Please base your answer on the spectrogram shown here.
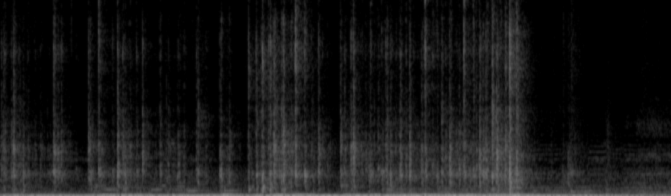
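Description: Rapid typing on a computer keyboard, a dense, steady patter of key clicks running throughout at close range, with no speech.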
